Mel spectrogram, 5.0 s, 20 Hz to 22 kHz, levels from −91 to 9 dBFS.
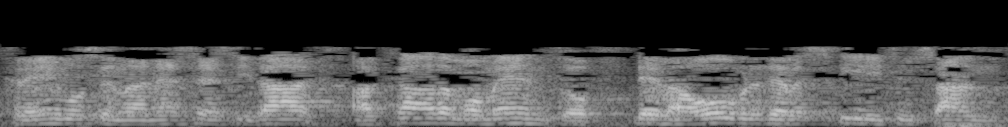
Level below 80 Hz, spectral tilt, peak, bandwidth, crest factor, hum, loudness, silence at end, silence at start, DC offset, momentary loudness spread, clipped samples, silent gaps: -48 dBFS; -5.5 dB/octave; 0 dBFS; 5 kHz; 18 dB; none; -18 LUFS; 0 s; 0 s; under 0.1%; 7 LU; under 0.1%; none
